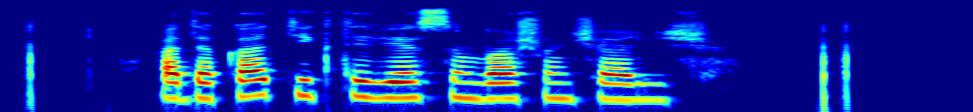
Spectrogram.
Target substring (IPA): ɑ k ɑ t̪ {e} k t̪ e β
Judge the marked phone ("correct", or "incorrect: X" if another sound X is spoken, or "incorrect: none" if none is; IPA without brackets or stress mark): incorrect: i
